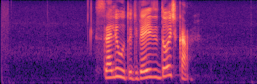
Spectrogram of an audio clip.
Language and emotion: Russian, positive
